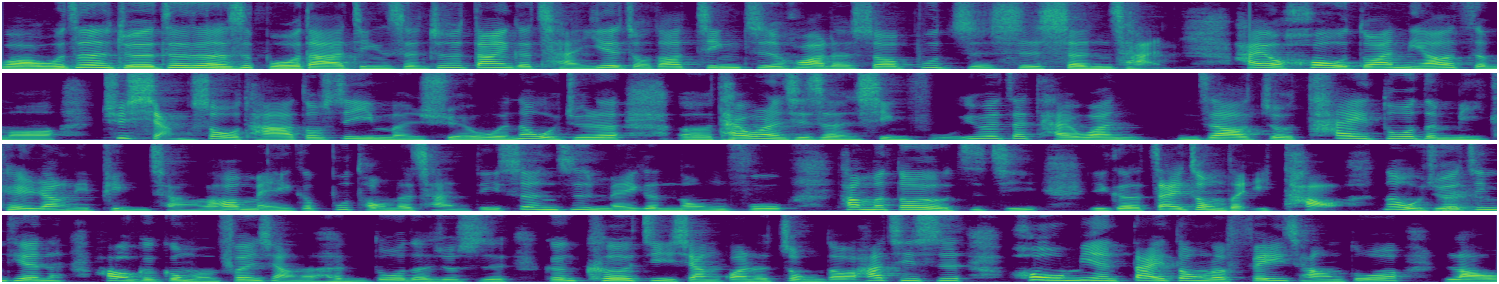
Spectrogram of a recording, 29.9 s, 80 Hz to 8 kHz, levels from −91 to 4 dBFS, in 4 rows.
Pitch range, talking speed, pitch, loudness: 180-230 Hz, 305 characters per minute, 210 Hz, -19 LUFS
